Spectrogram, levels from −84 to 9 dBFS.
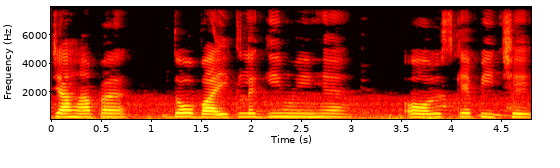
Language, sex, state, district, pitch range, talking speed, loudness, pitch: Hindi, female, Punjab, Pathankot, 225-240 Hz, 125 wpm, -18 LUFS, 235 Hz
